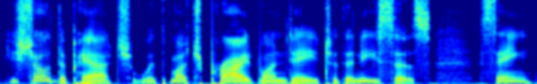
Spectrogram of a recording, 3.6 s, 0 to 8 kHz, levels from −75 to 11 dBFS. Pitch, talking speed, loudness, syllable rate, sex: 190 Hz, 220 wpm, -19 LUFS, 5.5 syllables/s, female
